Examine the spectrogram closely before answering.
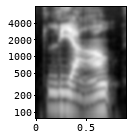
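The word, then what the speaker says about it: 两: you don't use are you won't say what can tell are going on it's actually Leon so they're these two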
